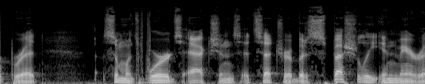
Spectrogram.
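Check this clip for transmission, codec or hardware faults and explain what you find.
There's one hardware fault: loose connector crackle from 1.36 to 1.50 s, just before "actions etc but". A worn or dirty contact is making and breaking as it shifts, chopping the speech and popping on any DC, so you get a short, irregular scratchy burst.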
